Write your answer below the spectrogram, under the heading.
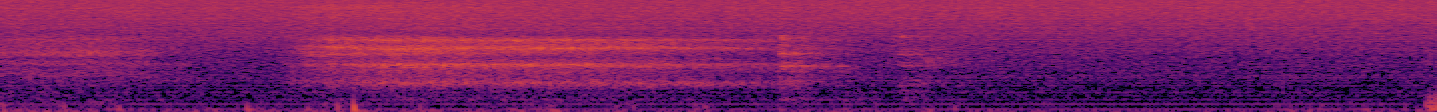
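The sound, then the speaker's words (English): A slow, deep, airy inhalation lasts about two seconds, followed by a short release of breath, taken as a pause during a spoken affirmation at a church service. The breathing is soft and stands alone without talk. “I'm going to take a deep breath with me, please.”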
